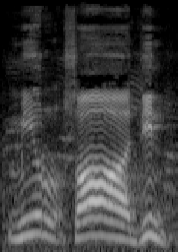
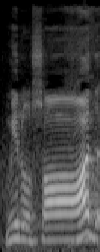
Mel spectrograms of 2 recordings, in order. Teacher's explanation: ro sukun tapi sebelumnya kasroh, tapi itu tidak dibaca dengan tipis, melainkan dibaca dengan tebal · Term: tafkhim tebal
